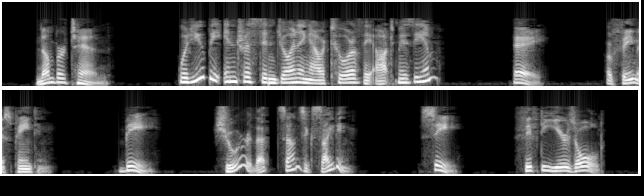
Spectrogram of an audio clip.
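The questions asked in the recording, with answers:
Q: Would you be interested in joining our tour of the art museum?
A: B: Sure, that sounds exciting.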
